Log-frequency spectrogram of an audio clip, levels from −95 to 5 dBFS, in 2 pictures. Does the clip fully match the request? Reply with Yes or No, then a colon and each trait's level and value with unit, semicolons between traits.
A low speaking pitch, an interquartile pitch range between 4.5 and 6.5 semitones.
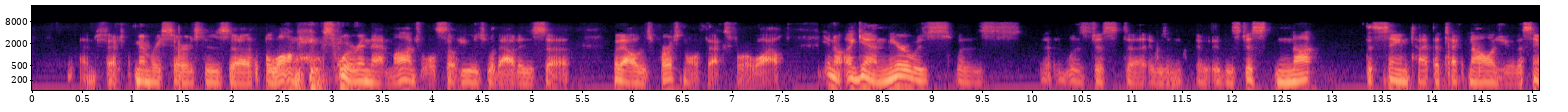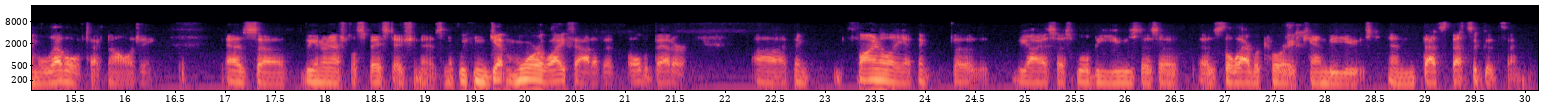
No: very low, 90 Hz; average, 4.0 semitones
